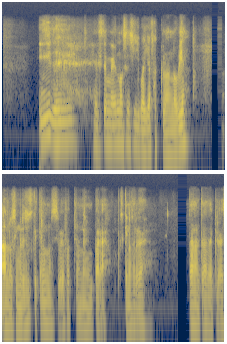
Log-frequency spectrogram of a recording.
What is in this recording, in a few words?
whatsapp ptt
